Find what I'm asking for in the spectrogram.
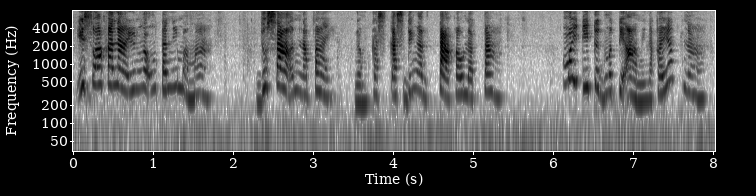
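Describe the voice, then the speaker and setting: A piercingly bright, very high young woman's voice acted by a woman. She sounds coy and gossipy, a sly talker in a melodramatic audio drama. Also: sing-song, moderate pace, full character voice. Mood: accusing.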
